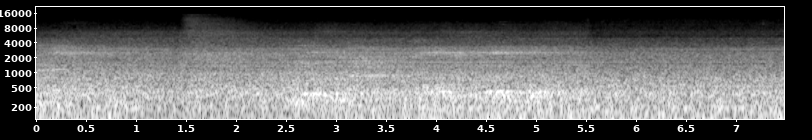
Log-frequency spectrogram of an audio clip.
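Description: Hokuriku Shinkansen train moving on the station tracks: a steady rumble of wheels and motors, with a faint whine that comes and goes.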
